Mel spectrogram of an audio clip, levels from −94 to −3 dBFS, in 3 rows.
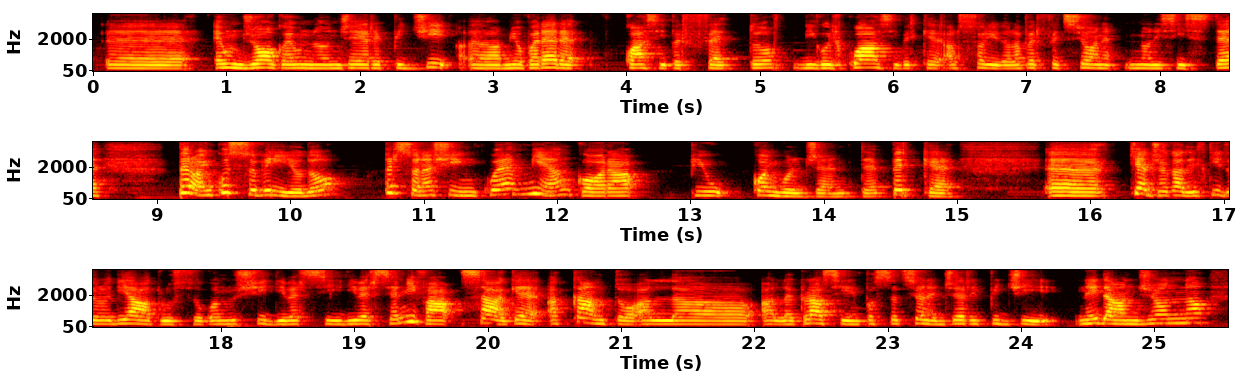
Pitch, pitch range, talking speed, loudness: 185 Hz, 175-205 Hz, 140 wpm, -31 LUFS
